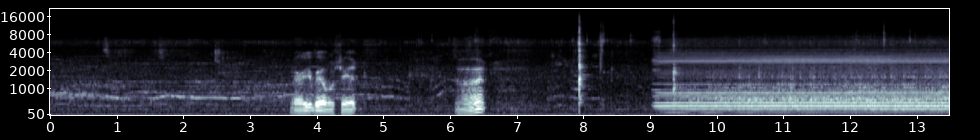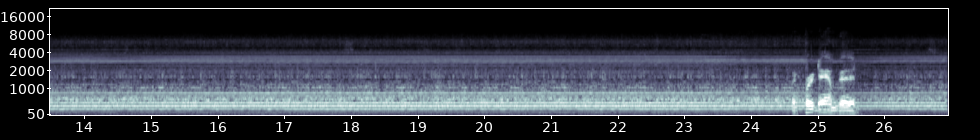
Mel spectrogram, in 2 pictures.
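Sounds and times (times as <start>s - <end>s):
lathe motor humming: 9.0s - 26.9s
switch click: 9.1s - 24.5s.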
